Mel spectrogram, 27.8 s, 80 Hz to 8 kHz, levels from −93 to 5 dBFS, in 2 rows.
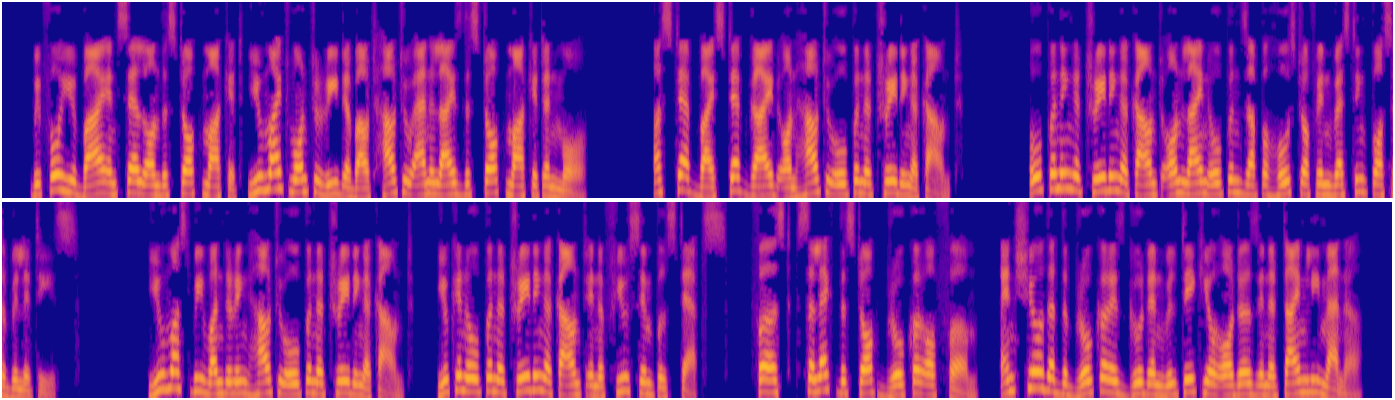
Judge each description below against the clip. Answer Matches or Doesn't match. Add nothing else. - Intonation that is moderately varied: Matches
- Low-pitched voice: Doesn't match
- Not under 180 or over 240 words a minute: Matches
